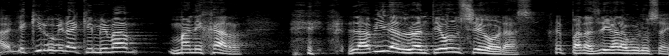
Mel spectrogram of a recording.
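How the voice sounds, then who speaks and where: A man with an Argentine accent, a high pitch, very wide pitch swings and a fairly slow pace. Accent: Argentine Spanish (Rioplatense). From Argentina. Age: 60s. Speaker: guest preacher and political ministry leader. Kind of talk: sermon. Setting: church service with congregation.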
